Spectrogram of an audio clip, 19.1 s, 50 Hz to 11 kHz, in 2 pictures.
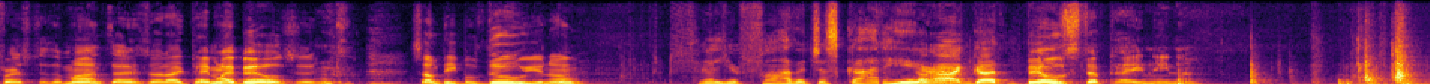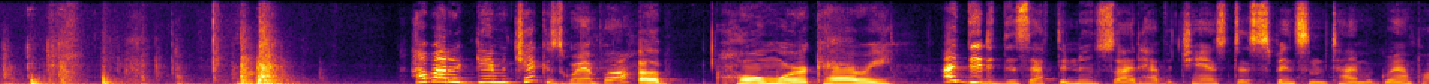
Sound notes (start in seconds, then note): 8.2 footsteps departing; 8.4 door opens; 11.6 door closes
